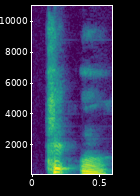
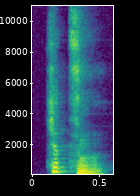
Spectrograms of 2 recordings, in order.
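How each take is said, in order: First: KITTEN with a catch for the T, "ki'n"; swallowed T. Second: KITTEN with the T released before N; T fully pronounced. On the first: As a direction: say "kitten" American style, swallowing the T. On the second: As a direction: say "kitten" with an audible T. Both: Shown as a demonstration. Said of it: "is pronounced like".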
